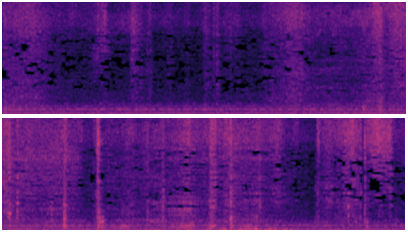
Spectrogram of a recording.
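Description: Cabin of a police patrol car with the engine idling: a steady low hum with a faint constant tone and hiss, and scattered light clicks and taps from about three and a half seconds in.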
